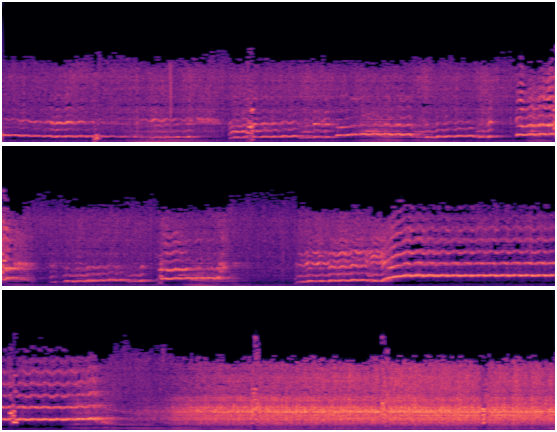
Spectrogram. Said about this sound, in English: opera house to hear the famous Italian soprano Gina Valchesi singing Verdi's immortal La Traviata. I can hear that exquisite voice now, Mr. Bartell, as Holmes and I, seated in a box, listen spellbound to the great Valchesi singing her last act aria.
